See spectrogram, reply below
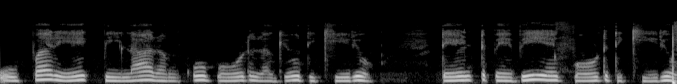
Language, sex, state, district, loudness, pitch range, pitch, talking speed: Rajasthani, female, Rajasthan, Nagaur, -20 LUFS, 165-195 Hz, 180 Hz, 125 wpm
